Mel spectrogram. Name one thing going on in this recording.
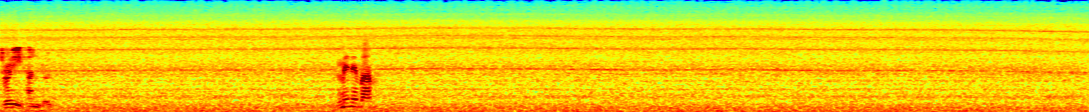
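Rushing air roars steadily.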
